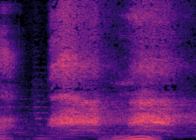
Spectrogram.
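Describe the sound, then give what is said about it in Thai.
A large crow caws twice in quick succession, each call harsh, raspy and loud, with a brief gap between them and no other sounds around. “และแล้ว อีกาตัวโตก็ได้บินโฉบลงมา และจิกกินถั่วและงาอย่างสบายใจเหมือนเช่นทุกวัน”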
